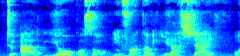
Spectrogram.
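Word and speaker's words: ようこそ: So that word is yokoso. You notice there's OU there. So you pronounce it like O.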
